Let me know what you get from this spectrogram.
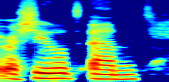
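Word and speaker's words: Rachilde: Is Rashild? Mm-hmm. Okay, Rashild, her life.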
